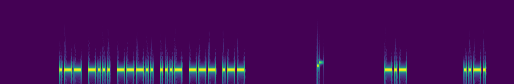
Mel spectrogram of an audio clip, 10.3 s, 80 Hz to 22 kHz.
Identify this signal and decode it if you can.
Morse code, heard as a keyed tone, about 25 wpm, spaced as for 17 wpm, 700 Hz. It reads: WB8VOW KF
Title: USA Call Signs - 6 Characters - 8x Character Spacing - 25wpm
